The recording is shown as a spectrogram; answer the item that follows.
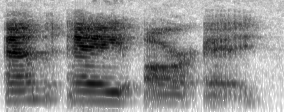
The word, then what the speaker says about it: Mara: How do you pronounce her name? Mara. How is it spelled? M A R A.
